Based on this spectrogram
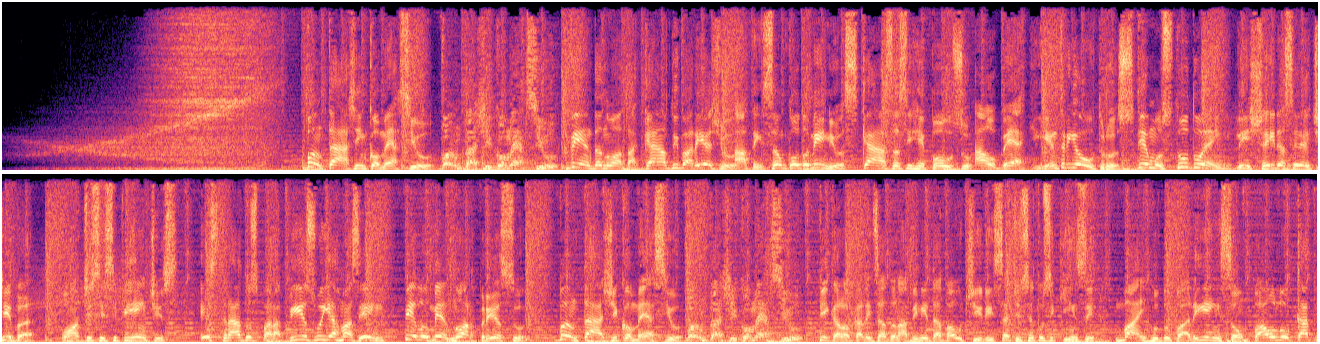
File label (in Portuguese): spot comercio; vantage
